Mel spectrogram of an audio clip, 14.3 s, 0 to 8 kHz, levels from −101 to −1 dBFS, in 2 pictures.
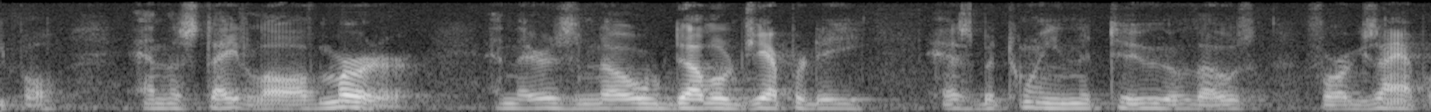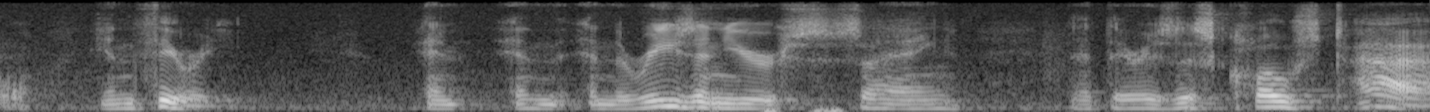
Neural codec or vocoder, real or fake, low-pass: vocoder, 44.1 kHz, 128 mel bands every 256 samples, BigVGAN v2; fake; 7.2 kHz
